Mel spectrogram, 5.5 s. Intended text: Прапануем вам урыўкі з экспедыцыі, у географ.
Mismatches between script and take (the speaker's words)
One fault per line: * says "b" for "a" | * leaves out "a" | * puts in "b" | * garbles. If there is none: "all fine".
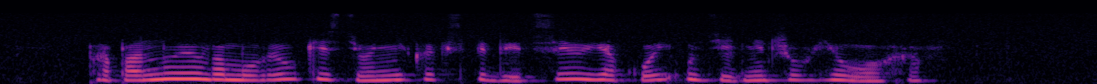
* puts in "дзённіка"
* puts in "якой удзельнічаў"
